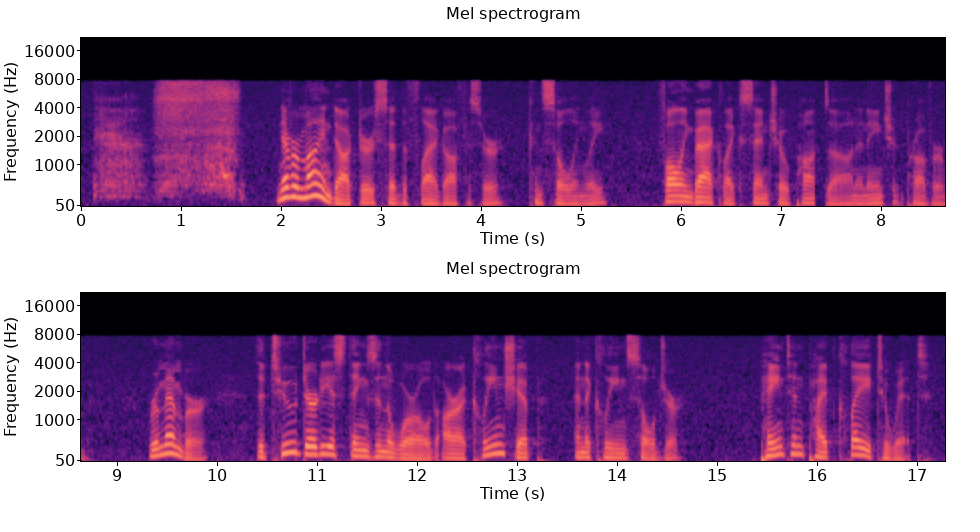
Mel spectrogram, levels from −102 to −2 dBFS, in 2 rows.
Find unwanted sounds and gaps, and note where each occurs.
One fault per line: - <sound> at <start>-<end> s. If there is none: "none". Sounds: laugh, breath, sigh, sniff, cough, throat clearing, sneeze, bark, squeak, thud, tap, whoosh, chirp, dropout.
- sniff at 0.1-1.7 s
- dropout at 7.3-7.4 s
